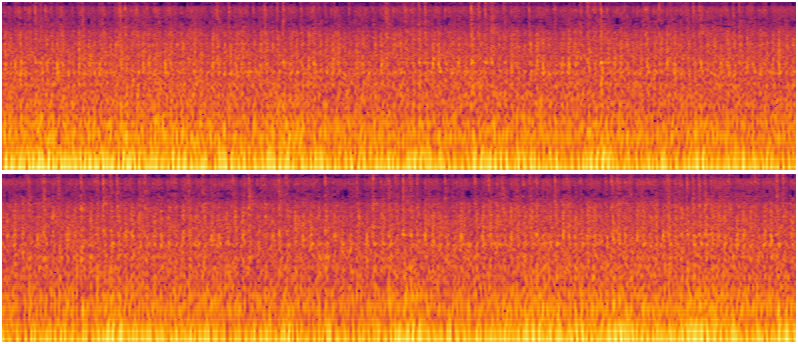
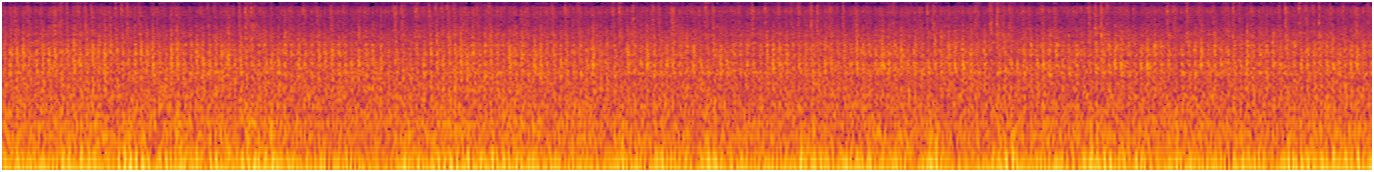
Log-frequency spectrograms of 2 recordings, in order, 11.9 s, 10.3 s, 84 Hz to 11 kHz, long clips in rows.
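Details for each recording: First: 1931 Ford Model A, long stored in a barn, after distributor cam adjusted for more ignition advance and idle turned down, exhaust hot: deep, fairly steady idle with loud exhaust rasp, no stumbling; runs a little better, carburetor unchecked. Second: 1931 Ford Model A, long stored in a barn, idling after timing adjustment; loud raspy idle with fast even puffing chatter low down; very noisy exhaust leak the owner needs to tighten.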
